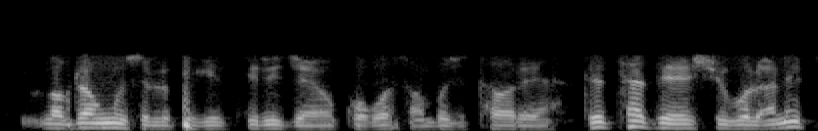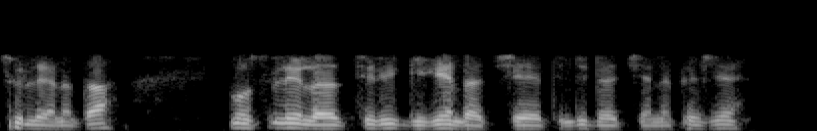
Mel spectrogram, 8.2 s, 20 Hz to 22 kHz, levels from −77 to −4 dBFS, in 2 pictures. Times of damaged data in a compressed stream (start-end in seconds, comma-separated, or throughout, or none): none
